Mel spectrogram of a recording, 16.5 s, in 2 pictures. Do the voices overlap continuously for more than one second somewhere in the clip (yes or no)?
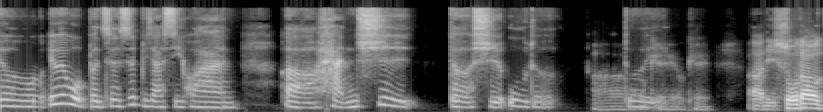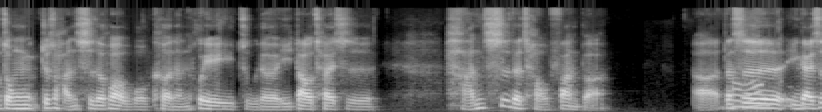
no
